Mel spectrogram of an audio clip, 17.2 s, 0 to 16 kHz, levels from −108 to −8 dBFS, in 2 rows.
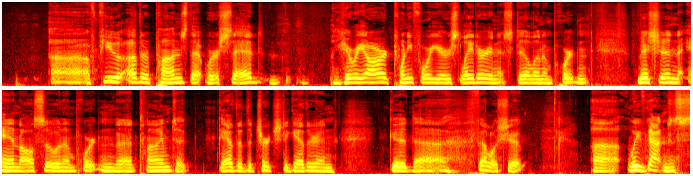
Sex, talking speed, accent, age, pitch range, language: male, 130 wpm, American, 60-79, 155-180 Hz, English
